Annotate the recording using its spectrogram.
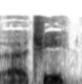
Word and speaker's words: qi: And that your body has an energy running through it called qi, even though it's spelled Q-I.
